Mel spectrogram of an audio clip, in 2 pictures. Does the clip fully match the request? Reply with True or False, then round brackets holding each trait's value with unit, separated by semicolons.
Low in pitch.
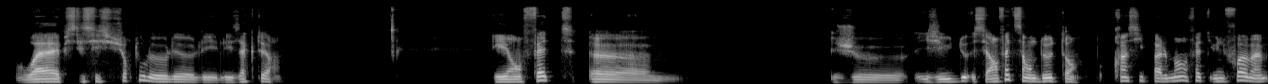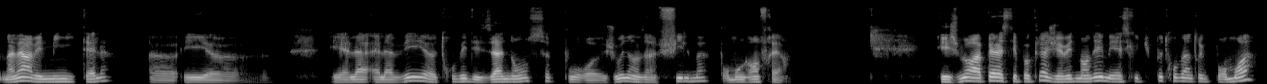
True (130 Hz)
